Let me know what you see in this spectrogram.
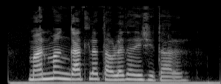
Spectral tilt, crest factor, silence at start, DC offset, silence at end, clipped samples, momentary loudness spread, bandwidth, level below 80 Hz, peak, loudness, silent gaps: -5.5 dB/octave; 18 dB; 0.1 s; under 0.1%; 0 s; under 0.1%; 10 LU; 16.5 kHz; -30 dBFS; -4 dBFS; -22 LUFS; none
